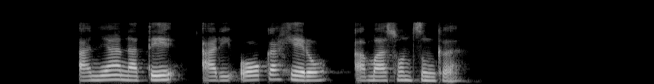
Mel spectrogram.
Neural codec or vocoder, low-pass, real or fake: codec, 16 kHz, 2 kbps, X-Codec, HuBERT features, trained on LibriSpeech; 7.2 kHz; fake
